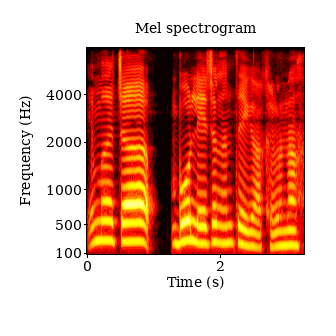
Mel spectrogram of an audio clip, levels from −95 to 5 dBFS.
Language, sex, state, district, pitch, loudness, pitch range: Wancho, male, Arunachal Pradesh, Longding, 240 Hz, -16 LUFS, 210-265 Hz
